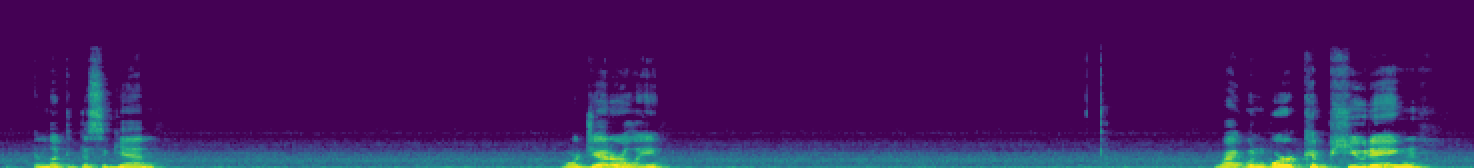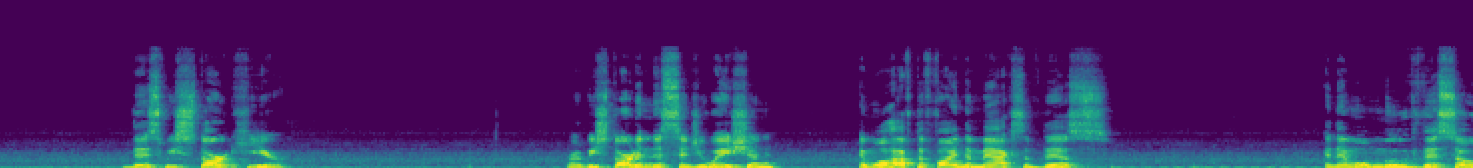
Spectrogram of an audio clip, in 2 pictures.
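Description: A young man talks calmly into a close microphone, with pauses.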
